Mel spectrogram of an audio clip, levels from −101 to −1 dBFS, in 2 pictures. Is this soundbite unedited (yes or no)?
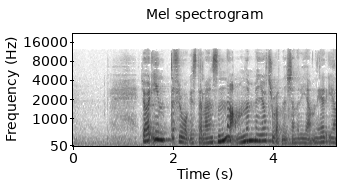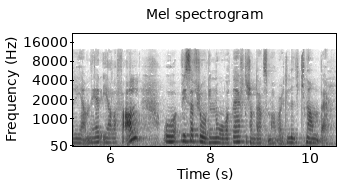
no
